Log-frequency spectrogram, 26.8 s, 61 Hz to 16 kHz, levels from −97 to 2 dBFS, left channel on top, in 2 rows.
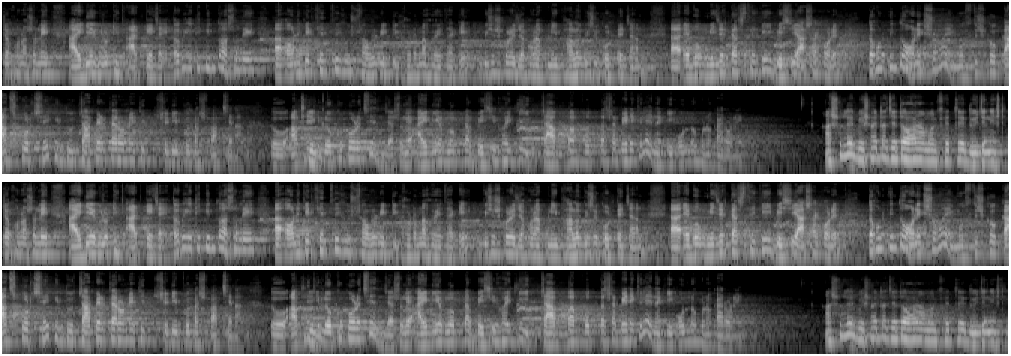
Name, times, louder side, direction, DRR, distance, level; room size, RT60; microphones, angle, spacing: voice 1, 0.0-16.6 17.0-23.3, right 3 dB, 75° right, 7 dB, 1.0 m, -37 dB
sound 1, 3.4-4.3 4.9-5.4 6.1-6.7 7.6-7.7 8.0-8.2 8.9-9.1 9.6-9.8 10.2-10.4 11.1-11.3 12.3-12.9 13.5-13.7 14.4-14.6 15.0-15.2 15.8-16.0 17.3-17.5 17.8-18.3 18.7-18.9 20.3-20.8, equal, 10° right, 6.9 m, -51 dB
voice 2, 24.4-26.8, left 3 dB, 50° left, 11 dB, 0.5 m, -35 dB
27.0 x 26.5 x 7.2 m, 3.0 s
head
